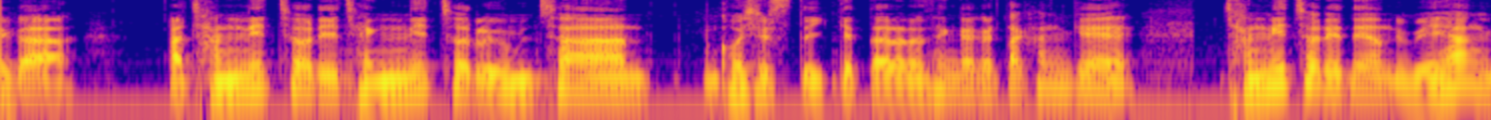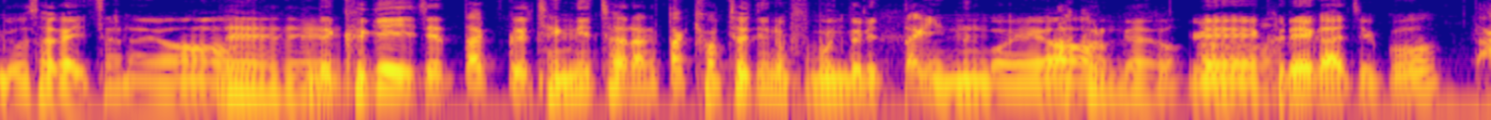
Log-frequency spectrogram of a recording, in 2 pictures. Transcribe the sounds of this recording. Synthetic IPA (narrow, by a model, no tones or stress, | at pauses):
eɡa | at͡ɕaŋɲit͡ɕʰʌɾit͡ɕe̞ŋɲit͡ɕʰʌɾɯɾɯmt͡ɕʰan | kʌɕ̬ʰiɭs͈udoik͈̚e̞t̚t͈aɾanɯns̬ʰe̞ŋɡaɡɯɭt͈ak̚hanɡe̞ | t͡ɕaŋɲit͡ɕʰʌɾe̞de̞ɦanwe̞ɦaŋmjosʰaɡait̚t͡ɕ͈anajoɯndekɯɡe̞id͡ʑe̞t͈ak̚k͈ɯt͡ɕe̞ŋɲit͡ɕʰʌɾaŋt͈ak͈ːjʌp̚t͡ɕʰʌd͡ʑinɯnpubundɯɾit͈aɡinːɯnɡʌe̞jokɾŋɡajojekɯɾe̞ɡad͡ʑiɡota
